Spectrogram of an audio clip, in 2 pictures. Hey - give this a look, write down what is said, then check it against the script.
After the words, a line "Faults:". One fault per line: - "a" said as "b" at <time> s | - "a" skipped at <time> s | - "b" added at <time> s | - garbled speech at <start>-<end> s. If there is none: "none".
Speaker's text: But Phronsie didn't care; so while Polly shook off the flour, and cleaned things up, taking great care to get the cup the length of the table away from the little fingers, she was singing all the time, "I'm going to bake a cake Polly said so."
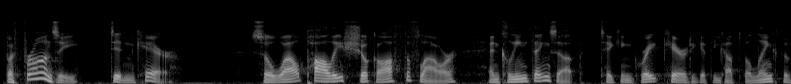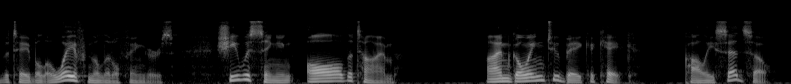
But Phronsie didn't care; so while Polly shook off the flour, and cleaned things up, taking great care to get the cup the length of the table away from the little fingers, she was singing all the time, "I'm going to bake a cake Polly said so."
Faults:
none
